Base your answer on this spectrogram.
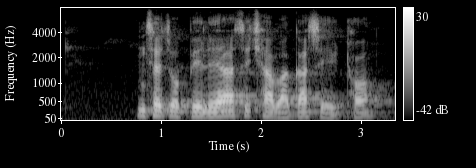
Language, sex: Southern Sotho, male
